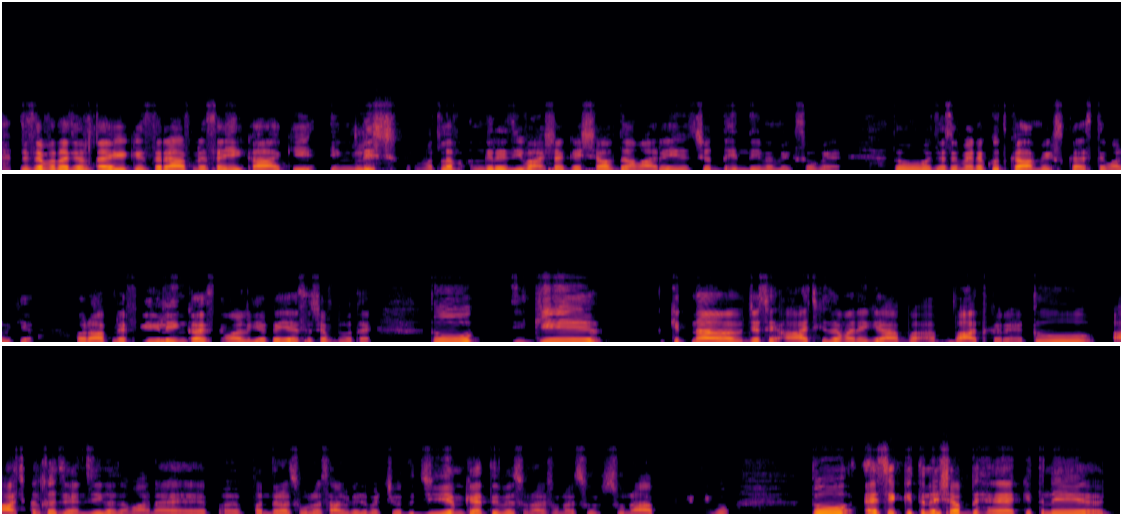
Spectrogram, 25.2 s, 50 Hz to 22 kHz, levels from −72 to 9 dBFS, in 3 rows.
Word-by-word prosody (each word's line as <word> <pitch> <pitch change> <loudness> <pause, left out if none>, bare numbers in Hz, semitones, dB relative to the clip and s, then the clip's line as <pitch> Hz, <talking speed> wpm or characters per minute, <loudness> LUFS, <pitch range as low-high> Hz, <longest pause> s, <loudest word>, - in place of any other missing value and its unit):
जिससे 170 +3 +5
पता 155 +2 +5
चलता 160 0 +3
है। 170 - +8
कि 190 - +5
किस 170 -2 -4
तरह 175 -1 +6
आपने 165 +2 +3
सही 155 +3 0
कहा 140 -1 +3
कि 180 +1 -3 0.2
इंग्लिश 150 +5 -1 0.3
मतलब 140 +3 0
अंग्रेजी 140 +5 0
भाषा 135 +2 +1
के 150 +1 -3
शब्द 130 +1 0
हमारे 120 +3 -1
ही 160 -1 -6
शुद्ध 155 -4 -6
हिंदी 125 0 -7
में 125 0 -8
मिक्स 110 -2 -13
हो 100 - -9
गए 95 0 -11
हैं। 100 - -15 0.4
तो 120 -2 0
जैसे 120 +2 -3
मैंने 130 +5 +1
खुद 175 +2 -2
कहा 140 -2 +6
मिक्स 125 - -6
का 120 - +2
इस्तेमाल 115 0 -6
किया। 115 - -10 0.4
और 120 - 0
आपने 125 +3 +1
फ़ीलिंग 140 +2 -2
का 130 - +4
इस्तेमाल 120 -1 -3
किया, 125 +1 -3
कई 155 +1 0
ऐसे 140 - -1
शब्द 130 -3 -7
बताए। 105 0 -9 0.5
तो 255 -3 +2 0.4
ये 250 +2 +4 0.5
कितना 240 +6 +4 0.3
जैसे 160 +7 -1
आज 175 -4 0
के 200 - -9
ज़माने 145 -4 -2
की 140 - -4
आप 110 -1 -2
आप 105 0 -8
बात - - +2
करें 100 0 -10
तो 130 - -5 0.6
आजकल 135 +3 -1
का 145 - +2
जेन-ज़ी 120 0 -4
का 125 - -2
ज़माना 100 0 -8
है। 105 +1 -5
प 105 -2 -8
15-16 110 0 -4
साल 105 -1 -3
के 110 - -7
जो 110 - -7
बच्चे 100 +2 -9
होते 115 +1 -9
हैं - - -22
जीएम 135 +4 +1
कहते 120 -1 +2
हुए 120 -1 -4
सुना 105 -3 -7
सुना 100 -2 -12
सु 110 - -12
सुना 110 0 -5
आपने 475 - -8
किसी - - -24
को। - - -7
अ, - - -11 0.6
तो 485 +1 +8 0.2
ऐसे 280 - +6
कितने 210 +3 +2
शब्द 185 -5 +5
हैं 155 +2 +4
कितने 175 +5 -2 0.2
अ, - - -2
135 Hz, 215 wpm, -25 LUFS, 115-165 Hz, 0.6 s, है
